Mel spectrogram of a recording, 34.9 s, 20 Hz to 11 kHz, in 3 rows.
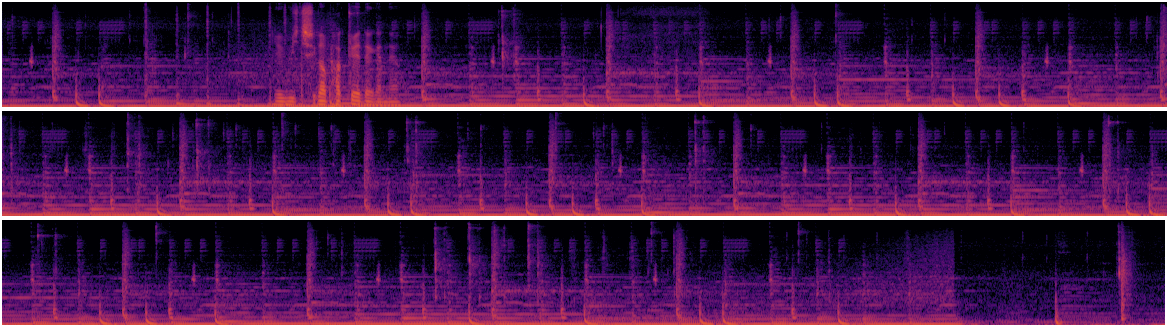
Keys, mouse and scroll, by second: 0.4 scroll up 1, 0.8 middle click, 1.5-1.9 scroll up 1, 1.9 middle click, 3.4 m, 4.1 click, 5.0 Escape, 6.5 scroll up 1, 7.6 click, 9.1 shift+middle click, 11.4 shift+click, 11.8 middle click, 12.1 scroll down 1, 13.3 click, 13.6 Escape, 13.8 click, 15.7 Delete, 17.5 shift+click, 18.6 shift+Delete, 19.0 click, 19.5 middle click, 20.1 scroll up 1, 21.1 middle click, 22.7 m, 23.7-24.7 ctrl+drag, 26.5 shift+click, 27.9 KP_3, 28.9 scroll down 1, 29.9 shift+middle click, 31.4-32.9 shift+middle drag, 34.6-34.9 drag.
